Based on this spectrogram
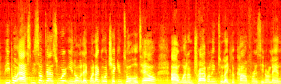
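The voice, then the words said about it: Puerto Rican accent. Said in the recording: “where's your accent from? I said, Puerto Rico.”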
